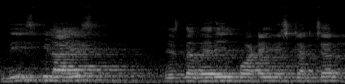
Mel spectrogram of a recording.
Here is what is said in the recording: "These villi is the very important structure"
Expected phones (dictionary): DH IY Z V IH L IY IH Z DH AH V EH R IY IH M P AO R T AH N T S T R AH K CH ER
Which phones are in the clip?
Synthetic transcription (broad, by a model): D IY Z P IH L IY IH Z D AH V EH R IY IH M P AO R T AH N T S T R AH K CH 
